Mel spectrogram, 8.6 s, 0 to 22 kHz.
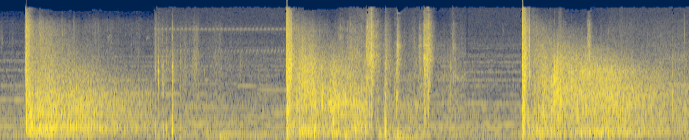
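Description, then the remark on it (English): Three loud gunshots while turkey hunting outdoors, from the 2012 season of Turkey Thumpers, boom out a few seconds apart, each trailing off in a long, echoing rumble, with a few sharper small cracks and clicks between the second and third. “And oh, yeah, thumping turkeys.”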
